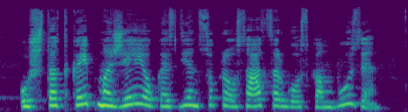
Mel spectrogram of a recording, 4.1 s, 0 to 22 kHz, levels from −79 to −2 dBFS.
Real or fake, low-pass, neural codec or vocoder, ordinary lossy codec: real; 19.8 kHz; none; MP3, 64 kbps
